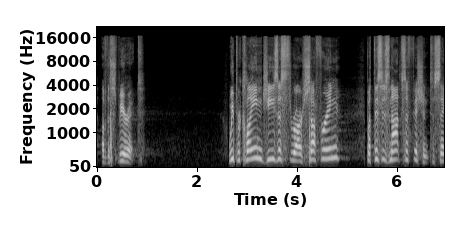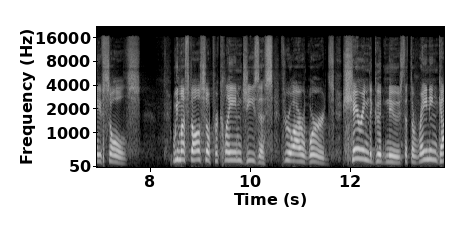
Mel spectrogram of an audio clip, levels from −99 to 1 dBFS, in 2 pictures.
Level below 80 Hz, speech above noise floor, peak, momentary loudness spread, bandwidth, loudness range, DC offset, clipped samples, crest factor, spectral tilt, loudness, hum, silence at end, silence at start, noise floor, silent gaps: -84 dBFS; 56 dB; -8 dBFS; 10 LU; 17 kHz; 3 LU; under 0.1%; under 0.1%; 20 dB; -2 dB/octave; -26 LUFS; none; 0 s; 0.1 s; -82 dBFS; none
